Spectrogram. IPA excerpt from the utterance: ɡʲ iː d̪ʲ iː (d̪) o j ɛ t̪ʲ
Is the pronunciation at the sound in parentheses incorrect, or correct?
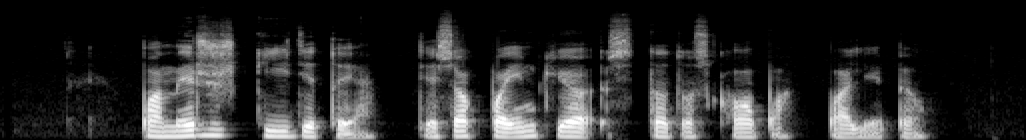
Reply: incorrect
